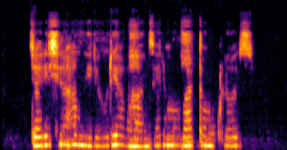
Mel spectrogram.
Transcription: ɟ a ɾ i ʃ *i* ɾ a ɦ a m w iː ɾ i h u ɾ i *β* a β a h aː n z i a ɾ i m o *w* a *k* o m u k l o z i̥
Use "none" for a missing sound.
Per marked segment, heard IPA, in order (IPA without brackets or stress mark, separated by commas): i, none, β, t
